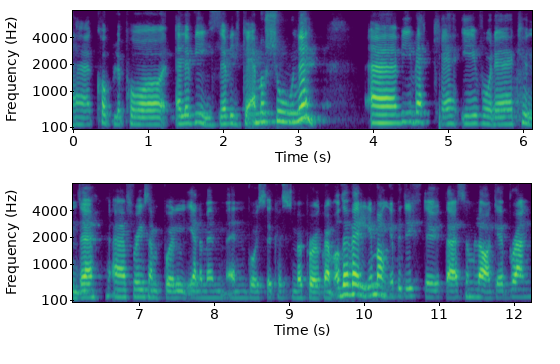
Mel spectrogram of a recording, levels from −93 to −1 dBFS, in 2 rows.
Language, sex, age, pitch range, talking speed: English, female, 30-49, 185-230 Hz, 165 wpm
